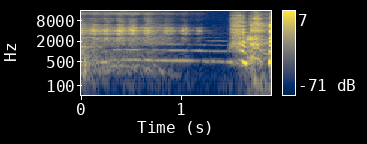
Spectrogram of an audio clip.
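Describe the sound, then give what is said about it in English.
A dog named Dude whines in a long, thin, steady high-pitched tone for about a second and a half, then breaks off into a couple of short, rough, noisy bursts. “Jesus, he might stop whining. I think he wants to weigh in.”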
